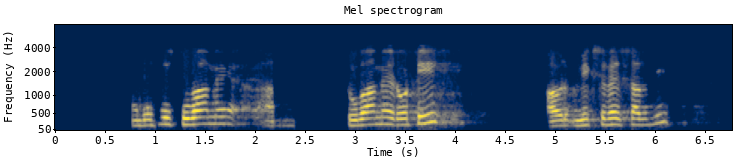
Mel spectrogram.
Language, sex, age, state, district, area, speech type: Hindi, male, 18-30, Bihar, Begusarai, rural, conversation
